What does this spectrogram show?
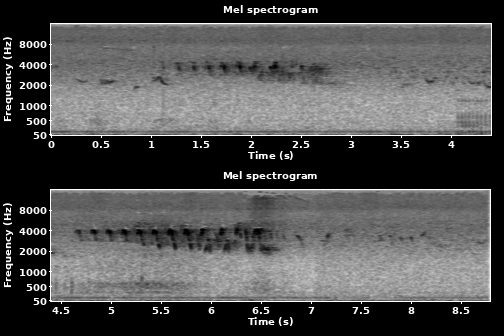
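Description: Near silence with faint birdsong: two short trills of rapid repeated high notes, the second dropping in pitch near its end.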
